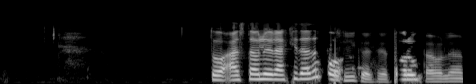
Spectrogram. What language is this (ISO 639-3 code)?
ben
